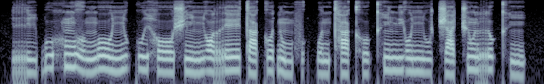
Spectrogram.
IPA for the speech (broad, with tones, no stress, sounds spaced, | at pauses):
r i˨ ɓ u˦ h ũ˦ ɣ ʊ˨ ŋ oː˦˨ ɲ ʊ˦ kʷ i˨˦ h oː˨ ʃ ĩ˨ ɲ ɔ˦˨ r eː˦ t a˨ k ʊ˦ ɗ ũ˨ m f ʊ˨ k͡p ʊ˨ n tʰ a˨ kʰ ʊ˨ kʰ ĩ˦ n j o˦ ɲ u˨ t͡ʃ a˨ t͡ʃ ũ˦ r ʊ˦ kʰ ĩ˨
